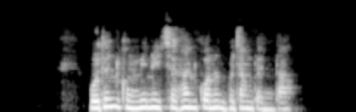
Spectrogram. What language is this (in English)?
Korean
